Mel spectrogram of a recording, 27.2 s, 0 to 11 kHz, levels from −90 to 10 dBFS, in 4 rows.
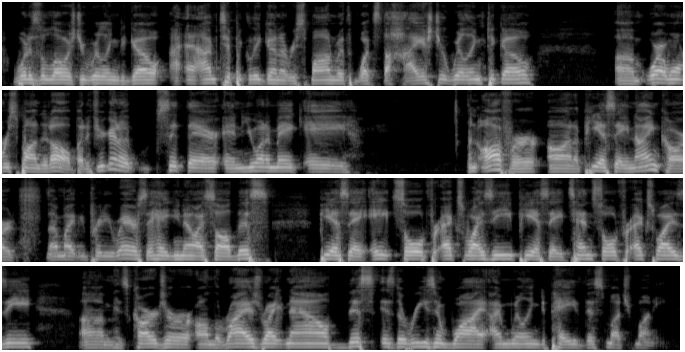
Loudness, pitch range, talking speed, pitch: -26 LUFS, 125-145 Hz, 210 wpm, 135 Hz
